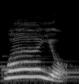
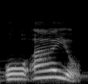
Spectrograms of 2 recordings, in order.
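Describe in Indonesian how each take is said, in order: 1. Vokalnya digabung dengan cepat menjadi satu bunyi luncur. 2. Vokalnya diucapkan terpisah, dalam dua bagian.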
